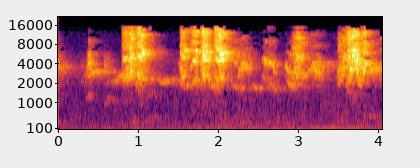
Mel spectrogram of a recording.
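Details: Lovebird chattering to make lovebirds chatter, with a few loud rasping, shrill squawks in separate bursts over a low hum.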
